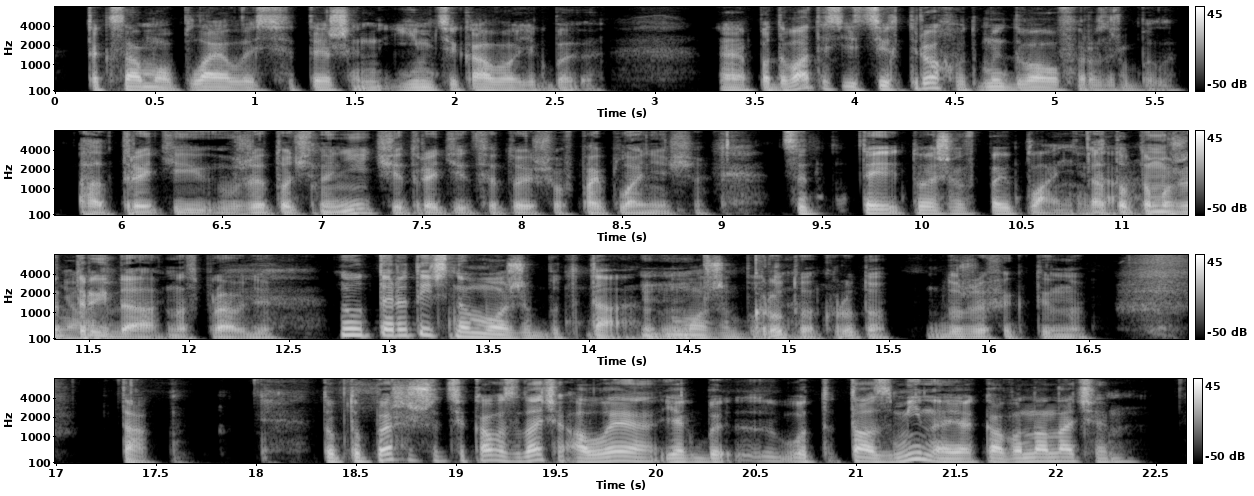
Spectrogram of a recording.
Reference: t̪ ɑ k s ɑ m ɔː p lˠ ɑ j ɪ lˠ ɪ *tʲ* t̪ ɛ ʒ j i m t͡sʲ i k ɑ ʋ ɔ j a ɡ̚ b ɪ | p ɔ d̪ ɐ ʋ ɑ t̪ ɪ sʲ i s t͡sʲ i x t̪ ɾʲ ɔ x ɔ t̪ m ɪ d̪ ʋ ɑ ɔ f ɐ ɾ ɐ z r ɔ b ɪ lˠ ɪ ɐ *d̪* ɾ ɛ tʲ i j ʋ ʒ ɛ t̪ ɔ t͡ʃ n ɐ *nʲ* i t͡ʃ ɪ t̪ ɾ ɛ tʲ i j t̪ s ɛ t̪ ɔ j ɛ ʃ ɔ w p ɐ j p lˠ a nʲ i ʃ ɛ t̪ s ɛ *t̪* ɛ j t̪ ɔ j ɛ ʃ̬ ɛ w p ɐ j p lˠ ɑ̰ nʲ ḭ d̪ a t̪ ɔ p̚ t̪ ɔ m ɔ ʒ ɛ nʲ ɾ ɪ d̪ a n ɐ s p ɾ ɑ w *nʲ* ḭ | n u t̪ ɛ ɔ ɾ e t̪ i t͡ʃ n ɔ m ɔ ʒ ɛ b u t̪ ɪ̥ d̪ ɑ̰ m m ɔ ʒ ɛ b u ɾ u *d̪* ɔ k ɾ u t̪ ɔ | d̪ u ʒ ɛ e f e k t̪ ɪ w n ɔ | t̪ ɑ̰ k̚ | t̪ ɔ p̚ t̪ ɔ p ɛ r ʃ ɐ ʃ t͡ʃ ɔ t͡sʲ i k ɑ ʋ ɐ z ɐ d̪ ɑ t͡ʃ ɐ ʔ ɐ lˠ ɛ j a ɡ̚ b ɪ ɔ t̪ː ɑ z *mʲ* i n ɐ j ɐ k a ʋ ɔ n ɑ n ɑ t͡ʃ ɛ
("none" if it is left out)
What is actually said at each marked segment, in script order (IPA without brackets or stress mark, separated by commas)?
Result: sʲ, t̪, nʲ, t̪, dʲ, t̪, mʲ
